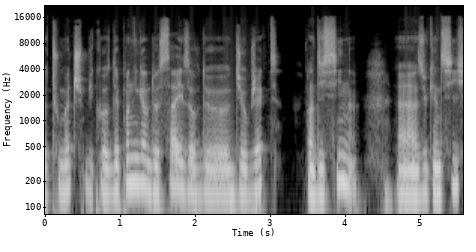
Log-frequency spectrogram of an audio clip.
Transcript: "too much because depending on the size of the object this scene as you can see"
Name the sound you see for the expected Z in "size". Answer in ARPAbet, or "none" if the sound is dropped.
Z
